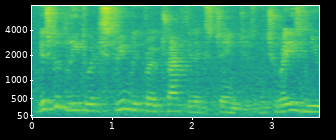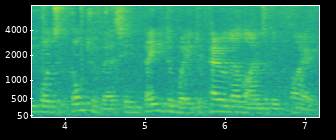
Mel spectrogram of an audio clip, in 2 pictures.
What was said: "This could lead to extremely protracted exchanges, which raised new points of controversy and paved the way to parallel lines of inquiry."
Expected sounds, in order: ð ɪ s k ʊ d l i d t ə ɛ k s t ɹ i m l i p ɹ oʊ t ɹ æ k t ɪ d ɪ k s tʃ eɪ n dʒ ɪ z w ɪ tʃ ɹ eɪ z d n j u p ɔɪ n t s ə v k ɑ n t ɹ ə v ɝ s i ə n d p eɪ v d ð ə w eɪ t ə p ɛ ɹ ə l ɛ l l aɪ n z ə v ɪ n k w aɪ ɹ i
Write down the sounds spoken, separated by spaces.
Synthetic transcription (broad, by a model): ð ɪ s k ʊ d l i d t ə ɛ k s t ɹ i m l i p ɹ oʊ t ɹ æ k t ɪ d ɪ k s tʃ eɪ n dʒ ɪ z w ɪ tʃ ɹ eɪ z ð n j u p ɔɪ n t s ə v k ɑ n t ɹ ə v ɝ s i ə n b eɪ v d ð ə w eɪ t ə p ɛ ɹ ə l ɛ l l aɪ n z ə v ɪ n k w aɪ ɹ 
